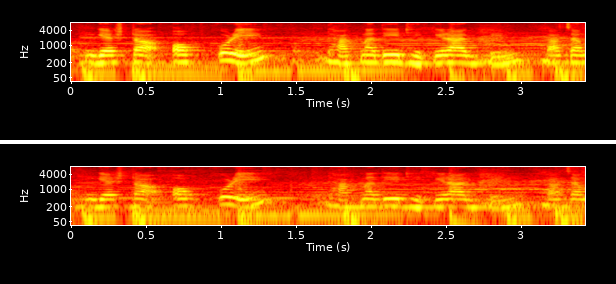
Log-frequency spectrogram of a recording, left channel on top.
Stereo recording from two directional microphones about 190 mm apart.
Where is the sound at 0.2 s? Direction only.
35° left (ahead or behind).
